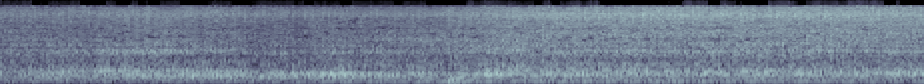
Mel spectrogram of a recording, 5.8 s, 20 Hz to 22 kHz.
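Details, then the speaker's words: Opel Vivaro / Renault Trafic 1.9 diesel idling after belt refitted: dry, irregular crackle from the right side over the engine note, traced to a worn alternator rear bearing, not the injector or power steering. "заводим и слышим как с правой стороны обратно начинает трещать"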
